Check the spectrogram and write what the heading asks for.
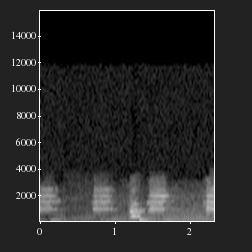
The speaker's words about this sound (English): It's like GTA in the background. And she's just like sat there. There's a car, like a car alarm going off.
